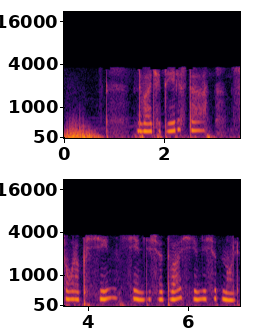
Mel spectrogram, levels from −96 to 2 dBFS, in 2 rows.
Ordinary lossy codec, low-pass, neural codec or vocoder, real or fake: MP3, 24 kbps; 3.6 kHz; none; real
